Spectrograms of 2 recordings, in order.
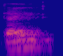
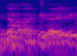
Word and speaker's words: Dante: town of date Virginia now it is spelled Dante but you do not say Dante you can go there you got to say Nate because if you say Dante they know you're not from there and at that point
